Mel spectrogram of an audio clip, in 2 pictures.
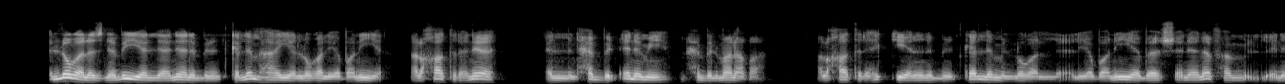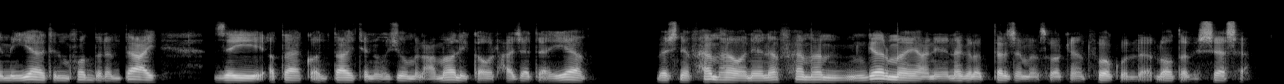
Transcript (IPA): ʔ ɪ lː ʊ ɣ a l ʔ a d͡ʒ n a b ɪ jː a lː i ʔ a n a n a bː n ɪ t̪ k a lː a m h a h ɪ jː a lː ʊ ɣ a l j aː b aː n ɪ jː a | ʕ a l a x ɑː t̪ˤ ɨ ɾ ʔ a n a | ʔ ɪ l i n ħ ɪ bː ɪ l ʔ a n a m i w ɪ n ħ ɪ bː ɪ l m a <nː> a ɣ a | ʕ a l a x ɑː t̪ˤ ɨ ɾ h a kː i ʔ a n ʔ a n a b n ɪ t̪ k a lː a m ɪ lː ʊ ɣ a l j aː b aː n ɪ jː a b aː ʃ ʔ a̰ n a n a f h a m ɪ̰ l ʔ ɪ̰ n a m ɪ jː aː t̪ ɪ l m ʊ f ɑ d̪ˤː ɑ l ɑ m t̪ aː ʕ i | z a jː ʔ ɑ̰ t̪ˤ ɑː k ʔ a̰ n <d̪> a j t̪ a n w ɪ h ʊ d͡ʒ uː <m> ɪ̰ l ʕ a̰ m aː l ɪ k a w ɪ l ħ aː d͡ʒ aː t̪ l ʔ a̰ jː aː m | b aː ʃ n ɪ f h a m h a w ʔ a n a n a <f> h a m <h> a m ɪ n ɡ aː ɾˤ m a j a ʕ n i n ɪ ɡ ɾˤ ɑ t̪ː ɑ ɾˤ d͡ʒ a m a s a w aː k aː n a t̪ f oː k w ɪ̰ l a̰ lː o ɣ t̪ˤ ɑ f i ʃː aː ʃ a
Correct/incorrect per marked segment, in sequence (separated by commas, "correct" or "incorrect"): incorrect, incorrect, correct, correct, correct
